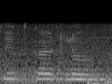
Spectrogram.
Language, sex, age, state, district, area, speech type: Maithili, female, 30-45, Bihar, Supaul, rural, spontaneous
